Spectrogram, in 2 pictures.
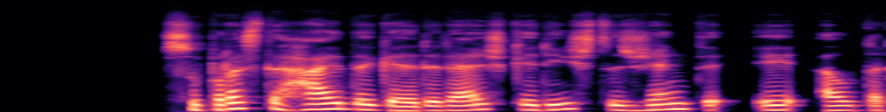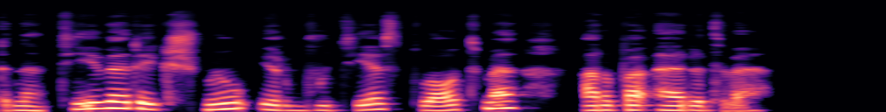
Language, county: Lithuanian, Klaipėda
